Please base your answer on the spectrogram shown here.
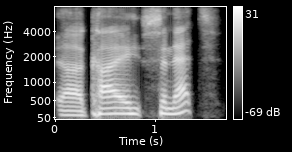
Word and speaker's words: Kai Cenat: Kai Cenat is how you say it?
